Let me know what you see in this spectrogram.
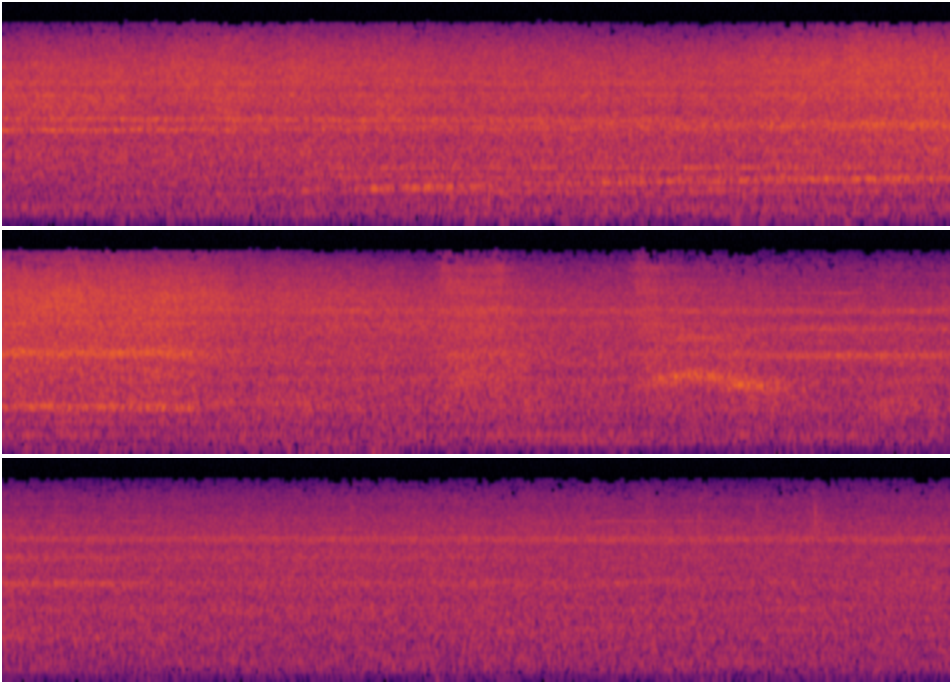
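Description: Electric commuter train in an underground station: a steady rumble and hum, with the motors' whine rising in pitch for several seconds as the train gathers speed. A brief high tone comes about two-thirds of the way through.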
